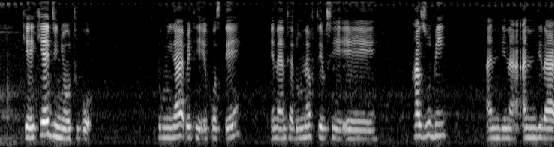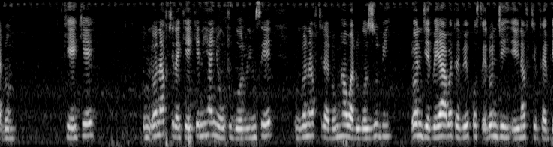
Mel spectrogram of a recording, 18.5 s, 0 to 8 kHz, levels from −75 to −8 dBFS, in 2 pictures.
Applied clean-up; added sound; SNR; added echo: none; none; none; none.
